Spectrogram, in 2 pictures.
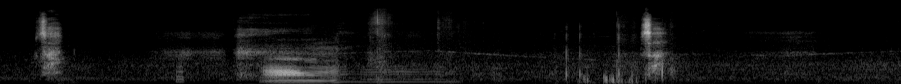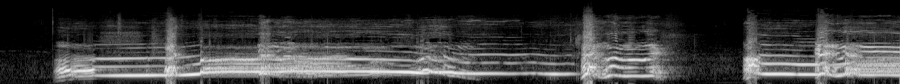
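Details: Two dogs, Nanuk and Miki, howling at a passing ambulance; after quiet murmured speech, a sustained wavering howl chorus starts midway, broken by sharp clicks and a short pause before resuming.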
